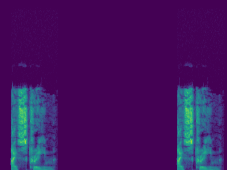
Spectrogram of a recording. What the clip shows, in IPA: ˌaɪs ˈkriːm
